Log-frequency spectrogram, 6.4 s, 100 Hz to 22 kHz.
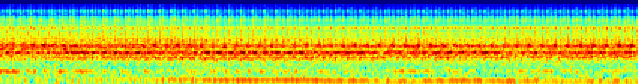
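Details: Range Rover Classic 3.5 V8, intake manifold removed and cleaned, hydraulic lifters checked: steady idle with constant dull tapping, possibly around cylinders 7-8; owner suspects hydraulic lifters, not confirmed; ticking knock at idle.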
